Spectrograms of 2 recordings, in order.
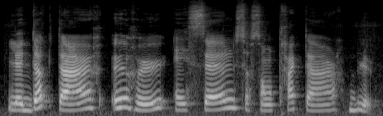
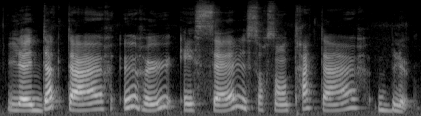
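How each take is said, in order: Both takes have the same delivery.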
